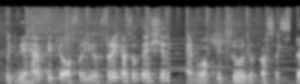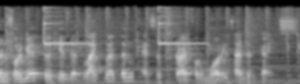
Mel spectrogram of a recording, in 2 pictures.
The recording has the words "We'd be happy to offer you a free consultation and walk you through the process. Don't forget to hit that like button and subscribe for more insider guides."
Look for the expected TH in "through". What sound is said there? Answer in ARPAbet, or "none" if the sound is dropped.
T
